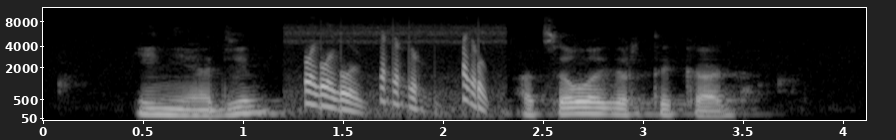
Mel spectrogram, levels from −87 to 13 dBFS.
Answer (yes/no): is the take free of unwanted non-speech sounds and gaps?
no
